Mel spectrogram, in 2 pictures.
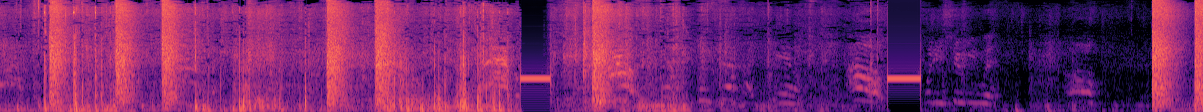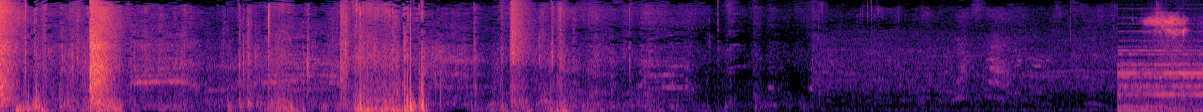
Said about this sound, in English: The room turned to panic, with smoke in the air and everybody screaming, a horrifying scene with the sound of the gun popping off, glass breaking, bodies bursting, and blood everywhere. Some thought it was balloons popping or a cap gun.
